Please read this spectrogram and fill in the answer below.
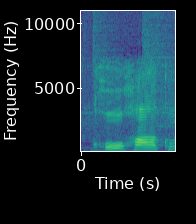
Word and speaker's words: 琥珀: たのではいこれ読み方わかりますか紅白って言います琥珀色とか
